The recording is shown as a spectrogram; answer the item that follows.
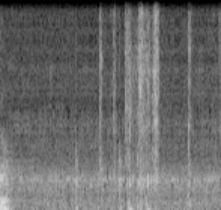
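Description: Computer keyboard being typed on: a quick, irregular run of key clicks, including backspacing over a typo.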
